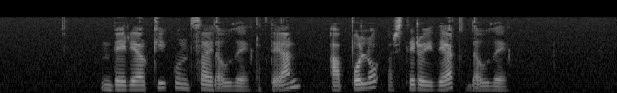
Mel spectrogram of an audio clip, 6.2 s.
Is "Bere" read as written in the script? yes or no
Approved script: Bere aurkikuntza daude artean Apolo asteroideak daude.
yes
